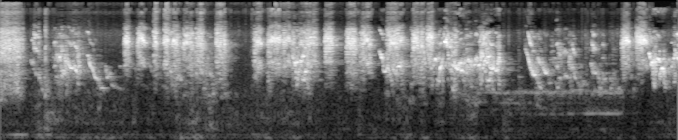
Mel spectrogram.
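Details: Several pet budgies chirping, rapid warbling phrases with quick descending slurred notes, in bursts broken by short pauses, with a faint steady tone in the background.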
